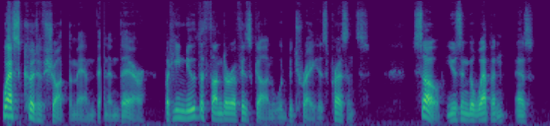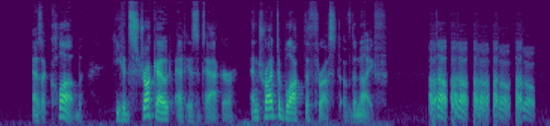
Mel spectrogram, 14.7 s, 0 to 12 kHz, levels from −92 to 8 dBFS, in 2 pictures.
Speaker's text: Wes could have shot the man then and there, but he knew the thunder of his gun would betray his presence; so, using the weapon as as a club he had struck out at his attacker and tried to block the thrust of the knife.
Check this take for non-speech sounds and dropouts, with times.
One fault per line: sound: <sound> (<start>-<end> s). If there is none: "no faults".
sound: dropout (1.3-1.4 s)
sound: laugh (13.1-14.5 s)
